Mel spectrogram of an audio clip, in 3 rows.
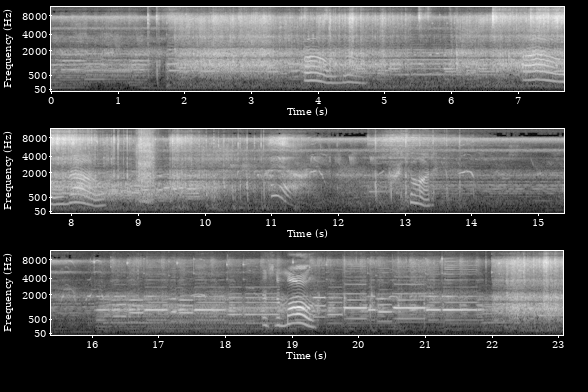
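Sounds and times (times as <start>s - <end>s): cartoon music: 16.0s - 22.0s.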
